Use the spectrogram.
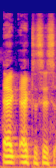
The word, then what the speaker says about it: Ekdysis: But, you know, from Ekdysis, if that's the right pronunciation, is that how you say it? Yeah, Ekdysis onward.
